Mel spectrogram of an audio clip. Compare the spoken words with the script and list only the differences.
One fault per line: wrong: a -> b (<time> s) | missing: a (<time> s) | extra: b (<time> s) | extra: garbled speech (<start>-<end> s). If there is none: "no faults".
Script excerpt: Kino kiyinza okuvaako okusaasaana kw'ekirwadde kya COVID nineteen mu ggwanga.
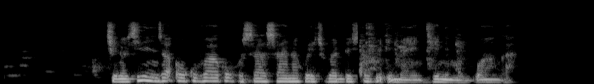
missing: kya (3.5 s)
